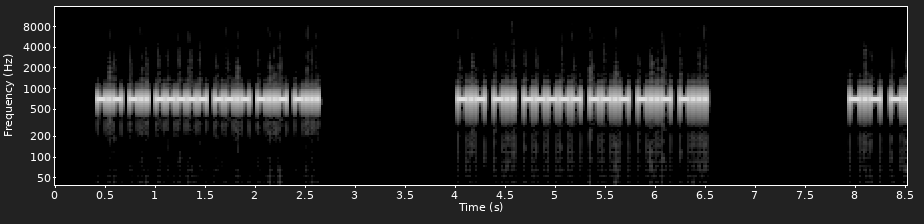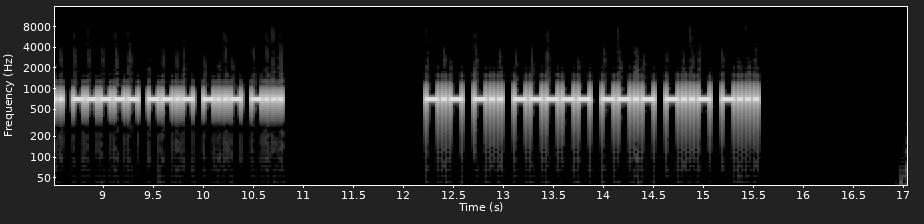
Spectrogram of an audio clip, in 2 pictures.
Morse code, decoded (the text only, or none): KD0QXB KD0QXB KD0QXB KD0QXB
